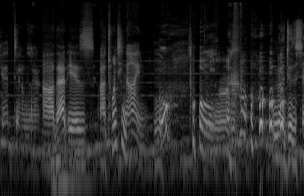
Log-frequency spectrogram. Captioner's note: group giggles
